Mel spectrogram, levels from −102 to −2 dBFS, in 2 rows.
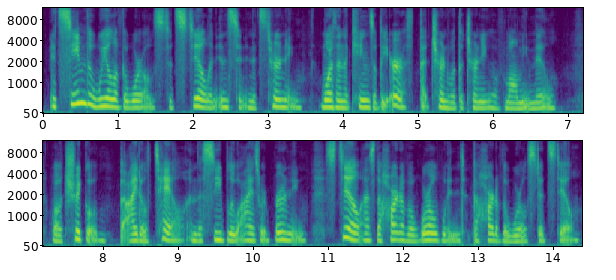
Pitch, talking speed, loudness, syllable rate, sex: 225 Hz, 230 wpm, -20 LUFS, 5.2 syllables/s, female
